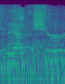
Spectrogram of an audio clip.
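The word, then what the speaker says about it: Boettcher: My name is Bechter. It's spelled B-O-E-T-T-C-H-E-R.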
